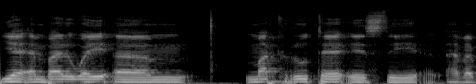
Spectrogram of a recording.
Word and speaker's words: Mark Rutte: Yeah, and by the way, Mark Rutte is the. Have I pronounced it decently?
